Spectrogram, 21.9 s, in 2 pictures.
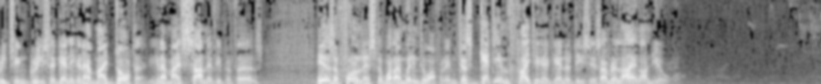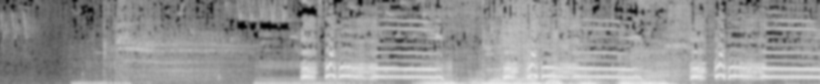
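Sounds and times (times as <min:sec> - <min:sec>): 
speech: 0:00.0 - 0:09.0, 0:16.8 - 0:19.8
rooster-crow alarm blaring: 0:15.0 - 0:21.8.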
